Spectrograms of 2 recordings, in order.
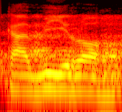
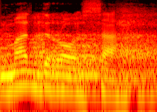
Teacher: ketika wakaf semuanya harus berbunyi huruf ha ha besar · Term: tak marbutoh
